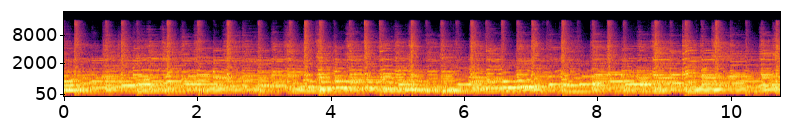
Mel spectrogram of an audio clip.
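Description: Ten-string Benoit resonator guitar in C6 tuning, played lap-style with a steel bar, sounding held, sliding notes. Acoustic guitar strums a steady calypso rhythm underneath.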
